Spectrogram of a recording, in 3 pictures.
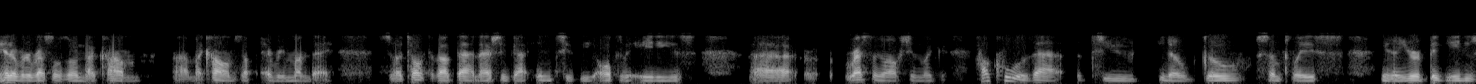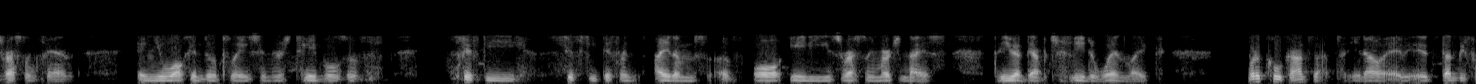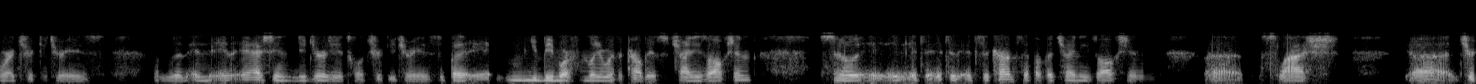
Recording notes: Take your calls LIVE on air.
